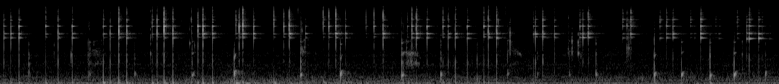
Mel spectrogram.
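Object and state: Glass bottle with cork.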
